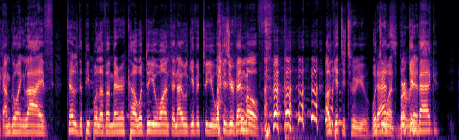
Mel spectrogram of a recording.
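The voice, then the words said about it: Lindsay Lohan's put-on accent. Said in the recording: “Lindsay Lohan ... why are you talking with that accent?”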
